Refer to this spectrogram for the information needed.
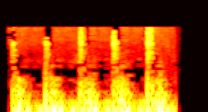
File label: knock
